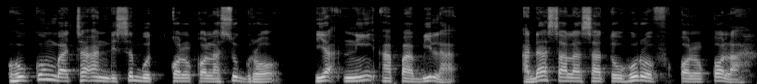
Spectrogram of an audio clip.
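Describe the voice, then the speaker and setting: Slow, patient man teaching recitation. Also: mid-range voice. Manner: patient, repeats each example slowly, corrects himself. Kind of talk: slow step-by-step tajwid lesson.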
